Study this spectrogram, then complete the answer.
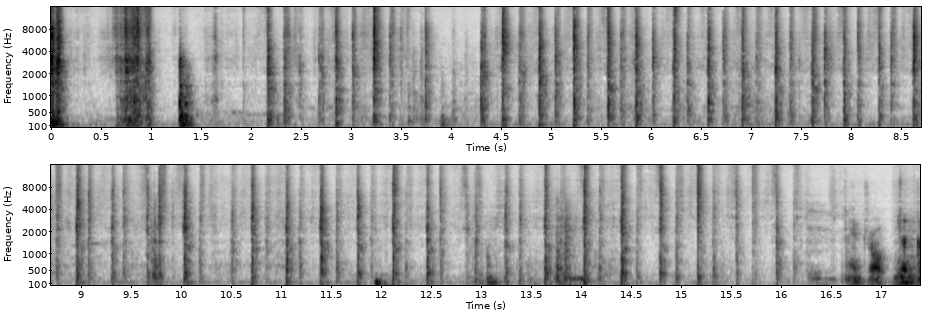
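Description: Tarot cards riffled and shuffled by hand, a rapid, even run of crisp flicks lasting many seconds, close and fairly quiet, with a person speaking around it.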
